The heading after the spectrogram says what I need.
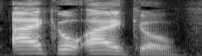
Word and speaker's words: Iko Iko: I was like, Brian, you pronounced it wrong. I did it for you guys. Making sure you're listening. It's Iko Iko.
